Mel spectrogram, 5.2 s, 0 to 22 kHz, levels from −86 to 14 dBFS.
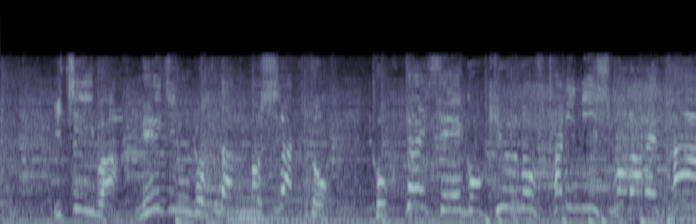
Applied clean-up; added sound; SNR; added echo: none; none; none; none.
